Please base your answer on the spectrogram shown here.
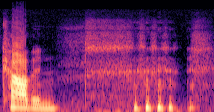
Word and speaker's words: carbine: Like carbine is pronounced carbon. And they don't like it if you pronounce it with a long I. Carbine. They don't like the bine.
